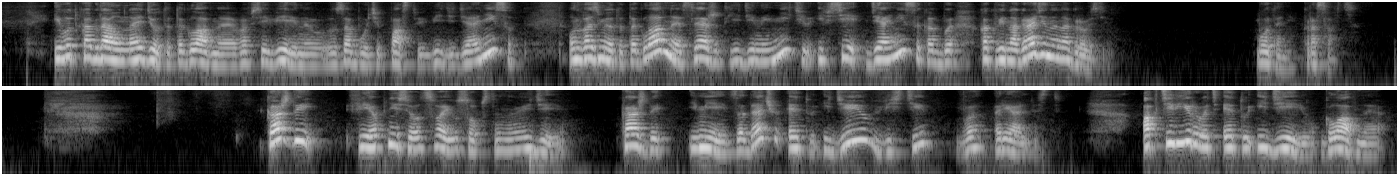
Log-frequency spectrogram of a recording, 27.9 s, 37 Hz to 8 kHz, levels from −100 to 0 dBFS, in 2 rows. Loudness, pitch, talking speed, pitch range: -27 LUFS, 195 Hz, 110 wpm, 170-230 Hz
